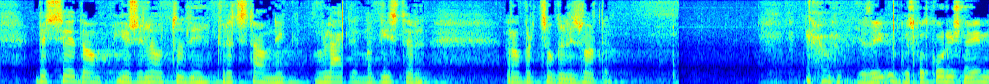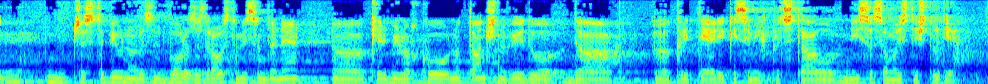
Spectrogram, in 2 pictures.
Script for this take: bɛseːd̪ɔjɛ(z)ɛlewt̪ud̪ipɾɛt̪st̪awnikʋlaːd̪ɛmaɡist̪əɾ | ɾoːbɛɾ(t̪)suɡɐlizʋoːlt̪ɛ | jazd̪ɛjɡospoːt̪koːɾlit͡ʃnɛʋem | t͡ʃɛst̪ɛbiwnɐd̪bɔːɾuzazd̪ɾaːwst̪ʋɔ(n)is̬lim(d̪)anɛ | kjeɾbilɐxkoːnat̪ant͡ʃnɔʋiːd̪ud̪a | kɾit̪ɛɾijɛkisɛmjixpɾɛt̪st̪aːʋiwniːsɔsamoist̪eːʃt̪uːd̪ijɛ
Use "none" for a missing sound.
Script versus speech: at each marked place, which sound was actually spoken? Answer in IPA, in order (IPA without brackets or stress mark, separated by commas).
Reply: ʒ, t̪, m, d̪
